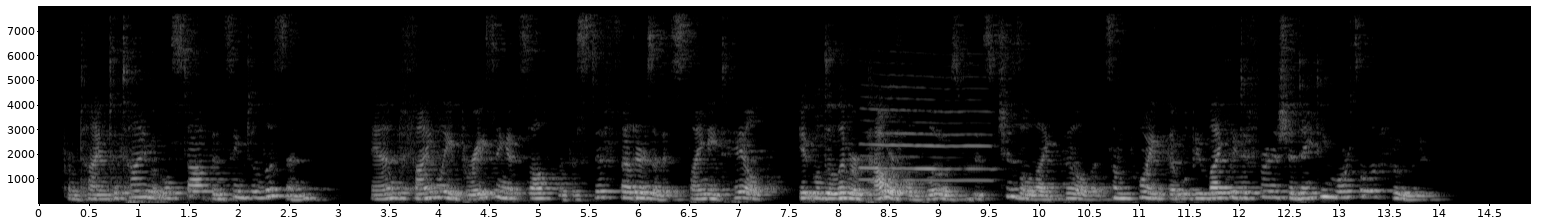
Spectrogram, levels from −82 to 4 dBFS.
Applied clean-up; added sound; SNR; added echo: classical method WPE with log-MMSE.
